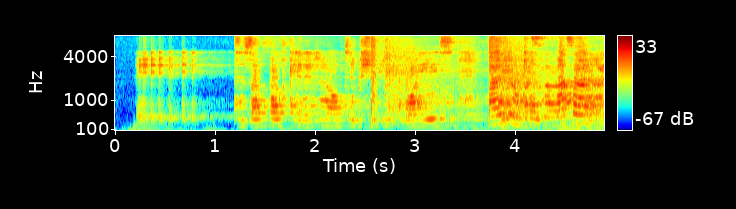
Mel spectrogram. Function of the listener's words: taking over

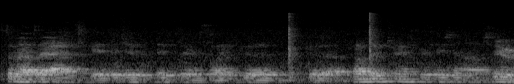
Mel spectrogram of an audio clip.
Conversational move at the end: taking over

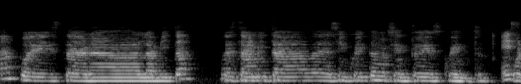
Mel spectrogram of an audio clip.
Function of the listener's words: taking over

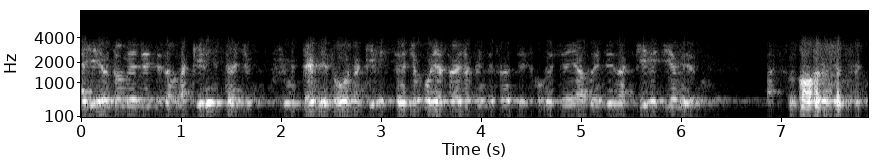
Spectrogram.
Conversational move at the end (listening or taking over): listening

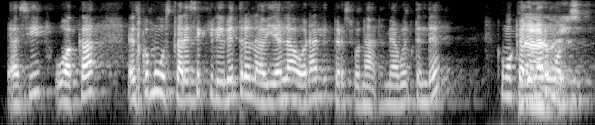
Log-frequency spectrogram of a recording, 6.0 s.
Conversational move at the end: taking over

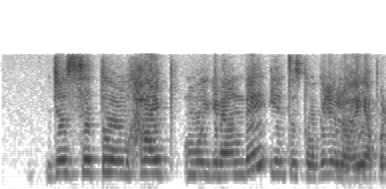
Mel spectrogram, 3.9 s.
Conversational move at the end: listening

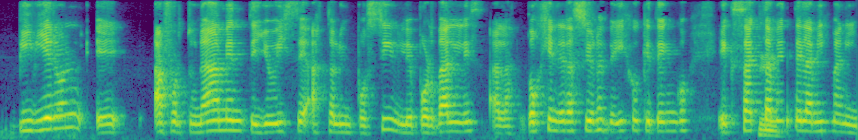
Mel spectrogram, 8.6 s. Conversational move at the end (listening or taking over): listening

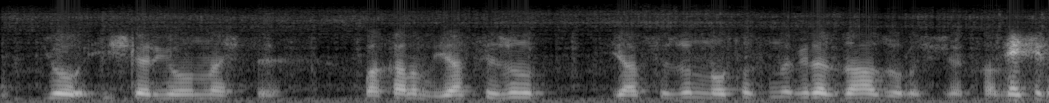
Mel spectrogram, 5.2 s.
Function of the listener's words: taking over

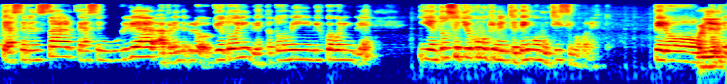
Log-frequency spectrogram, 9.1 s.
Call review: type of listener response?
listening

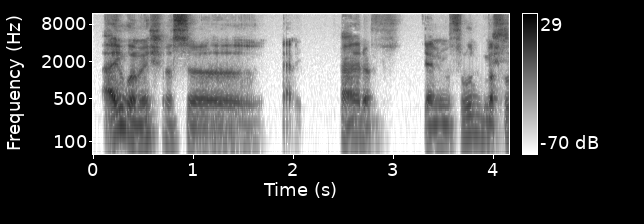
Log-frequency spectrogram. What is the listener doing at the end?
taking over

